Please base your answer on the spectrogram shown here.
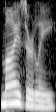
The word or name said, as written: miserly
